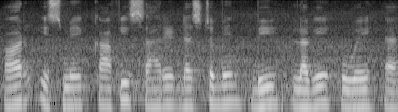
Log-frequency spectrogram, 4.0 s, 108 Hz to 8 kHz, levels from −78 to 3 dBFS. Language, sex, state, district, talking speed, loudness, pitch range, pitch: Hindi, male, Chhattisgarh, Raipur, 135 wpm, -17 LUFS, 135-150 Hz, 140 Hz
